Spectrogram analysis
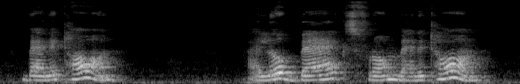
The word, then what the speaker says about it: Benetton: Benetton. What? You guys have been pronouncing this brand as Benetton, right? But you were wrong. This brand has to be pronounced as Benetton. Benetton.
